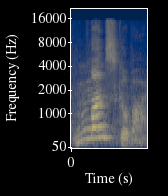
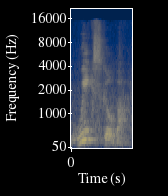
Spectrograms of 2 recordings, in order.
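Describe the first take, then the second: First: Months go by said higher and slow, stretched out; storyteller stretching Months go by, higher and slow; drawn-out Months. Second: Said in the usual way. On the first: A narrator's reading. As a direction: stretch Months go by to feel the wait.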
